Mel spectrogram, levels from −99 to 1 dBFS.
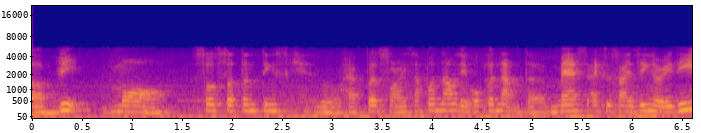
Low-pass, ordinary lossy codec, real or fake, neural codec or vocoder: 5.4 kHz; AAC, 24 kbps; real; none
